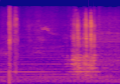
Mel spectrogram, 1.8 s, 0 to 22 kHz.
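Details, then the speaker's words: 1960s American-made Craftsman horizontal bandsaw, unknown when it last ran, switched on from a dead stop: a click, then a steady electrical hum with a brief buzzy rattle as the motor fails to start. The start capacitor is at fault. "Okay. Yeah, that tells me the start capacitor. This thing right here is having issues. So the start capacitor gives it the extra jolt to get the motor started."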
